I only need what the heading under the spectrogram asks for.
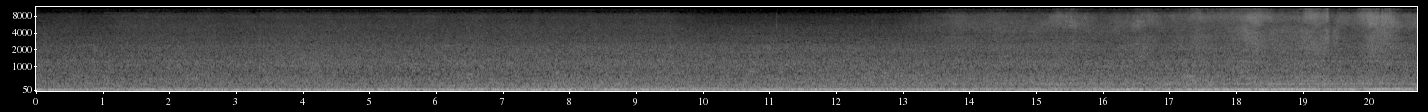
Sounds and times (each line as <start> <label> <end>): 0.0 train 20.7
13.1 workers are washing bridge 20.7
